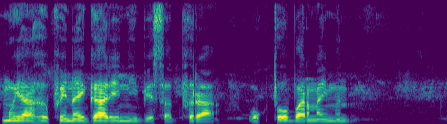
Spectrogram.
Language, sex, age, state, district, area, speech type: Bodo, male, 18-30, Assam, Baksa, rural, read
